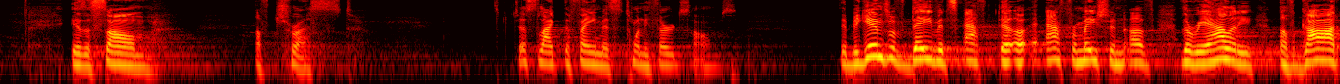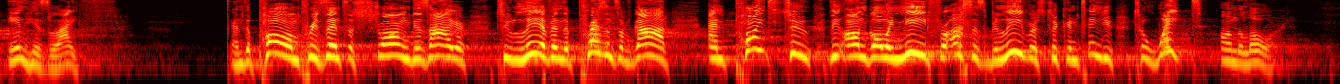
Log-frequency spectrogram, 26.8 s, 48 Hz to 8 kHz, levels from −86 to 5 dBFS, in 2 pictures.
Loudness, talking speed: -22 LUFS, 130 wpm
